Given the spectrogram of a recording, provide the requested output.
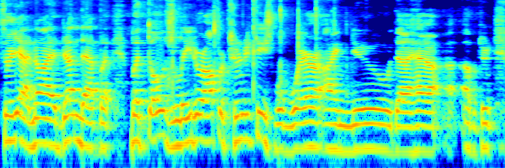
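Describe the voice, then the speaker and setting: At a moderate pace, a man talks with a fairly high pitch and ordinary pitch variation amid audible room echo. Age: 60s. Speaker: business executive. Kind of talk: interview.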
